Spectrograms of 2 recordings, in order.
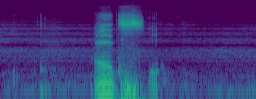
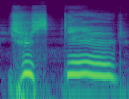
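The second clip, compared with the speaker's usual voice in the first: mocking taunt; 9 dB louder than usual. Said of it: "mocking taunt".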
